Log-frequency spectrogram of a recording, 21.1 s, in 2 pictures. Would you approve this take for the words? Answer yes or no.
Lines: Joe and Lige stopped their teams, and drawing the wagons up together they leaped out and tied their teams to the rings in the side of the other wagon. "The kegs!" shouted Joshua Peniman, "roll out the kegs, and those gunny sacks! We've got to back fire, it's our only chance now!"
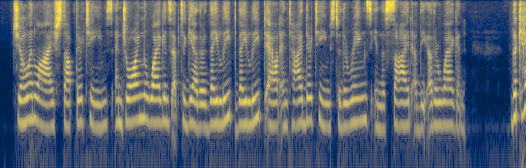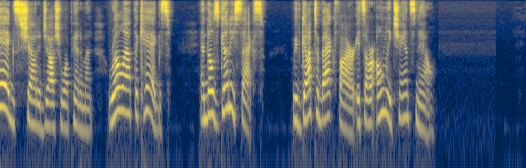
no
